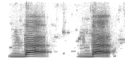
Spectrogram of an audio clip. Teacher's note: Kalau huruf da itu ujung lidahnya bertemu dengan belakang gigi seri atas.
